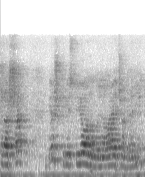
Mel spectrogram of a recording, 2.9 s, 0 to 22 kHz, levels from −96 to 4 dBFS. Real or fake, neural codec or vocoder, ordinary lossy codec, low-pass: real; none; MP3, 64 kbps; 10.8 kHz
